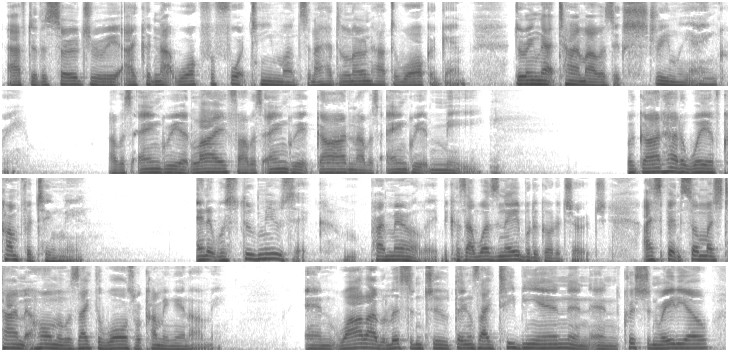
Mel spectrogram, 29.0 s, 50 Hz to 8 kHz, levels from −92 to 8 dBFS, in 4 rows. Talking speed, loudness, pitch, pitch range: 195 wpm, -29 LUFS, 120 Hz, 110-130 Hz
